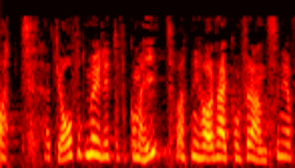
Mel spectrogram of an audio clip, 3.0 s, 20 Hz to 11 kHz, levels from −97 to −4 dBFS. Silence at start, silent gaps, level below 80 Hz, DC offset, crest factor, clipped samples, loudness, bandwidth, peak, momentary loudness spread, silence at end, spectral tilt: 0 s; none; -84 dBFS; under 0.1%; 20 dB; under 0.1%; -39 LUFS; 7.6 kHz; -20 dBFS; 10 LU; 0.05 s; -2.5 dB/octave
